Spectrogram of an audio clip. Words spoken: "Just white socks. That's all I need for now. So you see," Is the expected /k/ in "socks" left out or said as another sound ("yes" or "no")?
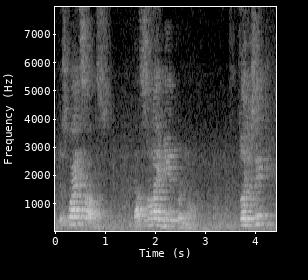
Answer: yes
